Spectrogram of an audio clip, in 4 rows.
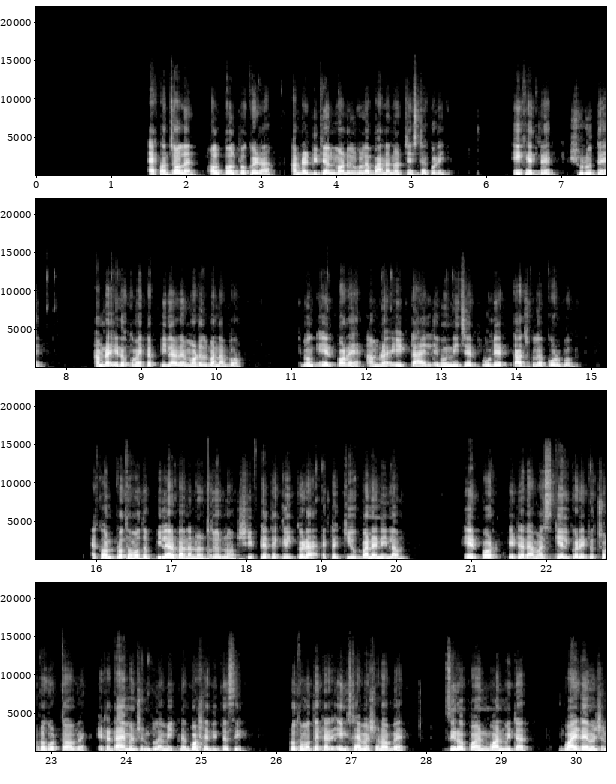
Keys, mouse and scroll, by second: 0.0-1.9 shift+middle drag, 1.9-2.8 scroll down 4, 2.8 shift+middle click, 3.5-4.2 scroll up 3, 4.2 shift+middle click, 5.1 scroll down 1, 5.3-7.6 shift+middle drag, 7.6 shift+click, 8.4 shift+click, 9.0 g, 9.1 g, 11.3 click, 12.1 click, 12.9 click, 13.4 g, 15.0 scroll down 2, 15.2 shift+middle click, 16.2-16.9 scroll up 3, 16.9 shift+middle click, 17.5 shift+a, 19.4-19.8 scroll down 2, 19.8-21.1 middle drag, 21.1-22.5 drag, 22.7-24.1 shift+middle drag, 24.1-27.2 shift+drag, 26.1 ., 27.8 KP_1, 27.9 KP_1, 28.6 Tab, 29.6-30.4 typing, 29.8 click.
